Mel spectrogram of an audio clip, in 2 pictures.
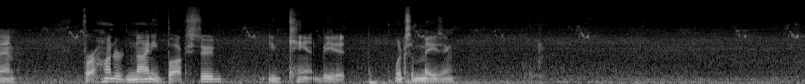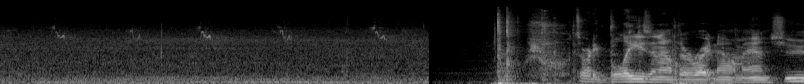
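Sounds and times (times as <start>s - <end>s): bird chirping: 0.0s - 1.4s, 2.2s - 11.1s, 11.7s - 12.4s
steady low rumble: 0.0s - 12.4s.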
